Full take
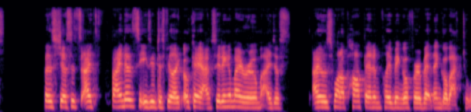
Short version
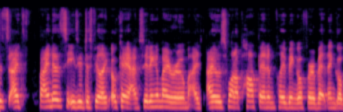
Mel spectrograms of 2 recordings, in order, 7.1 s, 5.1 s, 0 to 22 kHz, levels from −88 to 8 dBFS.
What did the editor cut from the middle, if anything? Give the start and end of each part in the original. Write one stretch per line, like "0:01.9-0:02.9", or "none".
0:04.1-0:04.6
